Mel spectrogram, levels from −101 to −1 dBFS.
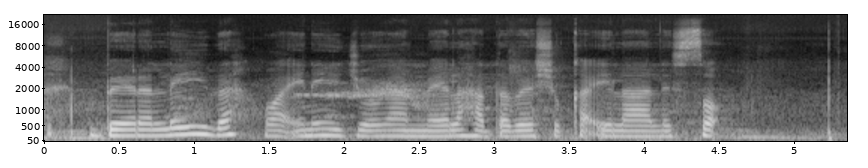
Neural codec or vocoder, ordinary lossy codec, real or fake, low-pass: none; none; real; none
